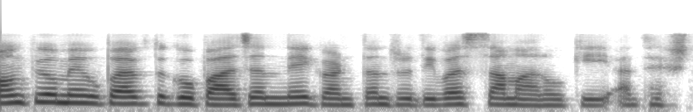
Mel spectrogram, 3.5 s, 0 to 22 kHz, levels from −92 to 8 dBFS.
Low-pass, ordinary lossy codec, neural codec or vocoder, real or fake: 7.2 kHz; none; codec, 16 kHz, 0.7 kbps, FocalCodec; fake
